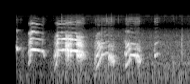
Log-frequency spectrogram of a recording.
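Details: Three-week-old Alaskan Malamute puppy singing: a quick run of short, wavering yelping howls that rise and fall, about five bursts in under three seconds.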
